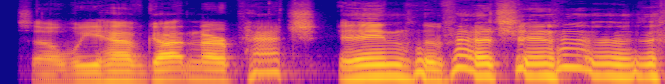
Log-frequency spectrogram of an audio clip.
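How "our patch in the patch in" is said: voice breaking mid-sentence, cracking up high. Live on stream, telling everybody the patch is in, voice cracking. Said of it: "Don't know why my voice broke there".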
